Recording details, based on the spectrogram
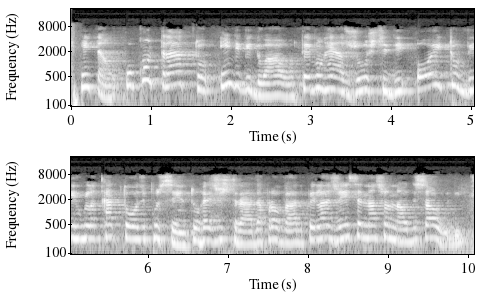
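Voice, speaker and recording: A woman's fairly high, lively voice at a fairly slow pace, with hardly any pauses and very even loudness, in audible room echo and noticeable background noise. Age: 60s. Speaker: consumer rights advocate. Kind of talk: live TV interview. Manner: halting with self-corrections.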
